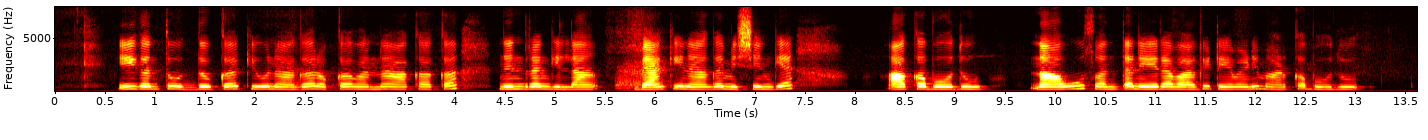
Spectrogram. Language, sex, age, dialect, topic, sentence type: Kannada, female, 56-60, Central, banking, statement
